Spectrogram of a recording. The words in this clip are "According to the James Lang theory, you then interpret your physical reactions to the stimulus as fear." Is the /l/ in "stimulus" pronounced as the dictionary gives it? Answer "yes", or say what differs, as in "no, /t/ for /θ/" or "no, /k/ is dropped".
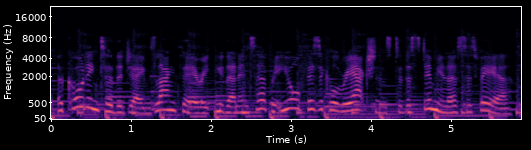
yes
